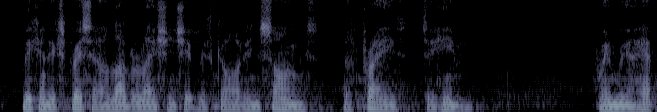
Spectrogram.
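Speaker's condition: Parkinson's disease; varying

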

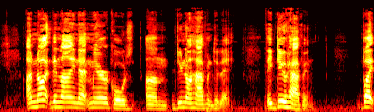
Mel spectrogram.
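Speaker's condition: Cerebral palsy; not healed

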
